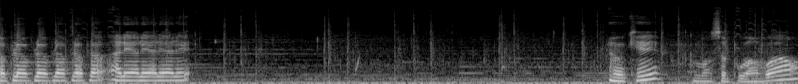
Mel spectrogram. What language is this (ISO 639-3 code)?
fra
